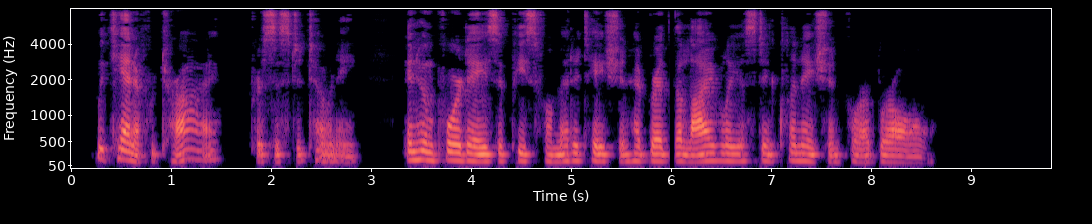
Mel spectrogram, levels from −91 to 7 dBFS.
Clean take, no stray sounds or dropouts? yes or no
yes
